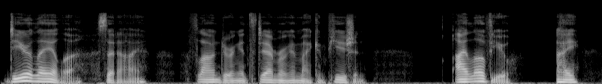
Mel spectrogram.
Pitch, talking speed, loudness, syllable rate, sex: 100 Hz, 140 wpm, -19 LUFS, 5.2 syllables/s, male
